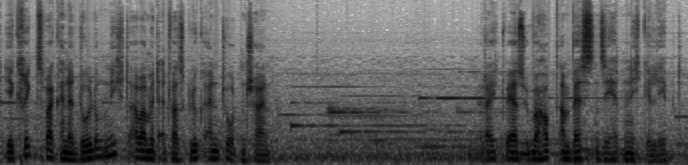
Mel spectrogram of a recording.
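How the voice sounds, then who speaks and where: A man's voice: fairly low pitch, fairly quick, natural voice. An actor in a radio play as a sceptical young man who speaks with flippant, questioning irony. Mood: flippant, musing. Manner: questioning, ironic. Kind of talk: German radio play dialogue. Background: music.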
